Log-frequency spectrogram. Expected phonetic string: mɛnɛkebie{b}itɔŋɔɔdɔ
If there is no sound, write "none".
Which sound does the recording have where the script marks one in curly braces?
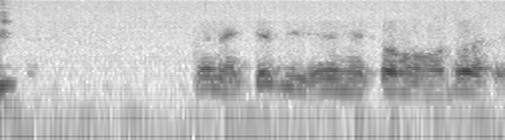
m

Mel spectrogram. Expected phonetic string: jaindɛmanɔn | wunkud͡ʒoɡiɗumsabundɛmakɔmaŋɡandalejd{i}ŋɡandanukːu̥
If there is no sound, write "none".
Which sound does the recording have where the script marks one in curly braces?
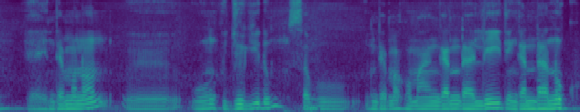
i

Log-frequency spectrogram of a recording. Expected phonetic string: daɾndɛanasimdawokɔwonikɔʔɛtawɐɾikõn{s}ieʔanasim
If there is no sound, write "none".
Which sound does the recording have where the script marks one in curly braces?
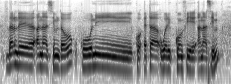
f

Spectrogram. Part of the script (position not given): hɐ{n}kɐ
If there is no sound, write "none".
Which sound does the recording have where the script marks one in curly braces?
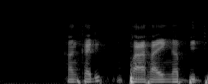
ŋ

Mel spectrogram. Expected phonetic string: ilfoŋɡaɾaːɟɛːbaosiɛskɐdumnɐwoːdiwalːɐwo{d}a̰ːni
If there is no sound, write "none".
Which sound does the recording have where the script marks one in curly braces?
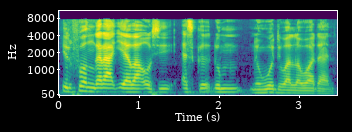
d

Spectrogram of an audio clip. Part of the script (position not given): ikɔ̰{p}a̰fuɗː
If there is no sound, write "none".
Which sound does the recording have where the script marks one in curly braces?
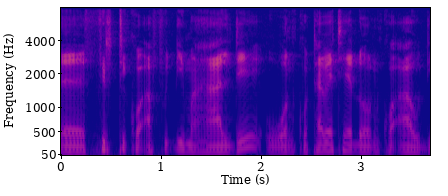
ʔ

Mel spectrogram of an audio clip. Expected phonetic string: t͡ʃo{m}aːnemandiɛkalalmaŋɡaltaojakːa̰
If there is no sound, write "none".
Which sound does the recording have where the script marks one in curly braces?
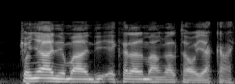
ɲ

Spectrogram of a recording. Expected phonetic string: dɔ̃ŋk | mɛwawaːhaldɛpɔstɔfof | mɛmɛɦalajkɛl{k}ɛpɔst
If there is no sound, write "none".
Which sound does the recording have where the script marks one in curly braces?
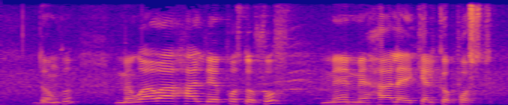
k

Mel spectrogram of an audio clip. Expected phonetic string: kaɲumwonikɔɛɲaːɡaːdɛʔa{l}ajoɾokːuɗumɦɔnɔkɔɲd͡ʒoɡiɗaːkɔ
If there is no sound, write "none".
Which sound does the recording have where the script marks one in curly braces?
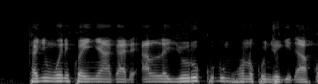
lː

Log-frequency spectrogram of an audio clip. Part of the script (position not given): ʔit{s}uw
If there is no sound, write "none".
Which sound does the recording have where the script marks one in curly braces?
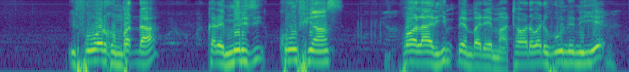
f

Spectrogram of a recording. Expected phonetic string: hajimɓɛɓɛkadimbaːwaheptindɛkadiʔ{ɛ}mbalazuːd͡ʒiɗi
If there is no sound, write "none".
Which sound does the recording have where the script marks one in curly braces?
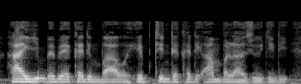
a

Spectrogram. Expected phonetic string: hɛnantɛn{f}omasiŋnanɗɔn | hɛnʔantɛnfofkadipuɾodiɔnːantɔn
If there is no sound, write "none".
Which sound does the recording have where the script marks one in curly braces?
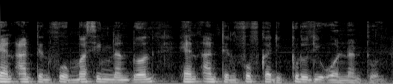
f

